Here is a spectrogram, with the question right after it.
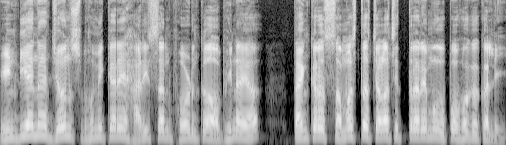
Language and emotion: Odia, happy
